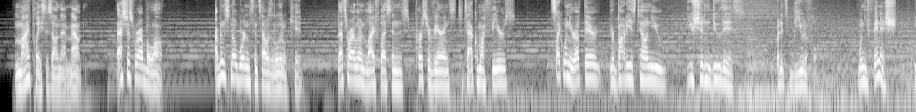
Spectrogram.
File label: kids commercial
